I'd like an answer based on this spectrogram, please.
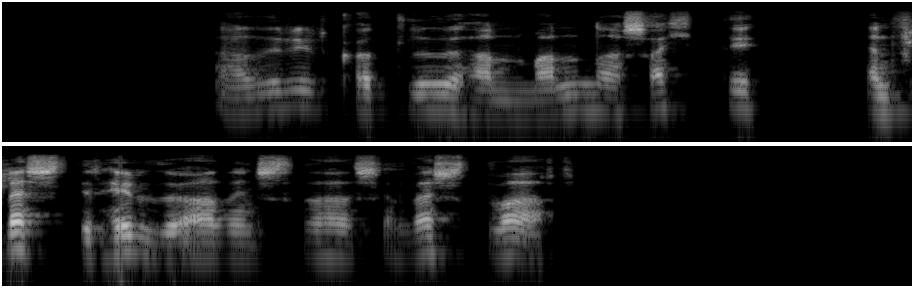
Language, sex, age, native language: Icelandic, male, 30-39, Icelandic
